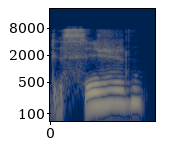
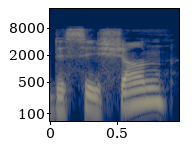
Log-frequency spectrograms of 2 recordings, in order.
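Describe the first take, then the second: First: The final syllable has no vowel. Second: The final syllable has a full vowel. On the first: The speaker calls it right. "It'd be decision" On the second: The speaker calls it wrong. "No decision"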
